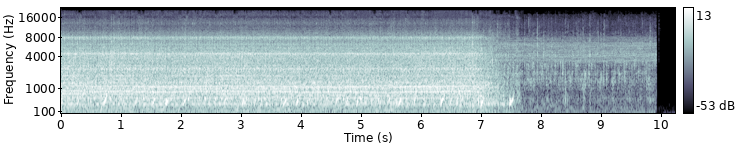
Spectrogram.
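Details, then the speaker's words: Honda BF40 40 hp four-stroke outboard, low power: idles fine but accelerating gives busy, uneven pulsing about four beats a second and more shaking; owner suspects fuel starvation, later fixed by cleaning carb jets and replacing o-rings. "but as soon I start accelerating um it becomes more inconsistent and um the engine starts shaking more"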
